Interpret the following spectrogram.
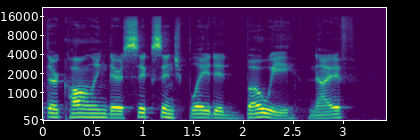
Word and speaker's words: Bowie: This is what they're calling their 6-inch bladed Bowie knife. That's how they pronounce it in their video.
